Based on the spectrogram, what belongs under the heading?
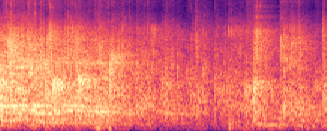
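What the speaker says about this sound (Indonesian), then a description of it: "Beri tepuk tangan." A classroom full of people claps together, a dense burst of applause that continues steadily, fading slightly toward the end.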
